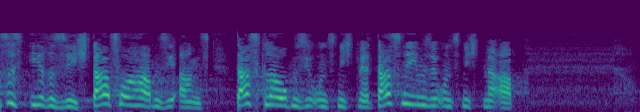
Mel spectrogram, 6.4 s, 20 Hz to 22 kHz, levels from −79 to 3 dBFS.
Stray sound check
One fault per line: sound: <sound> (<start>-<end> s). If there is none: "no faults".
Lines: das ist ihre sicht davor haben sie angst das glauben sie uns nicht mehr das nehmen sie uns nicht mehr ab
no faults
